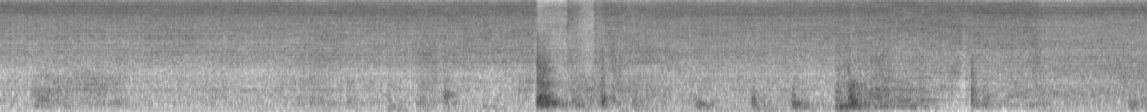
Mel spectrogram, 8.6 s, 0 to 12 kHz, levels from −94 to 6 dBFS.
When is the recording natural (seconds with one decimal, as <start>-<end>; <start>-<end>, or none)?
0.0-4.3; 5.1-8.6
